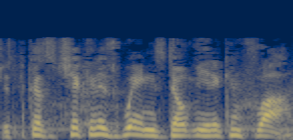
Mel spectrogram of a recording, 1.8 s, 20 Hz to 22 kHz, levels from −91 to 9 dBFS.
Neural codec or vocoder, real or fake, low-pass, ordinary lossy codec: codec, 24 kHz, 6 kbps, HILCodec; fake; 7.2 kHz; MP3, 32 kbps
